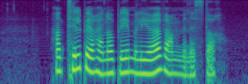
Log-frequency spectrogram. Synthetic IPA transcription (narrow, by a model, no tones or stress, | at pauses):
hɑnt̪ʰɪlbyːʁhɛnəoːbliːmɪljøːʋæːʁnmɪnɪst̪ə̰ʁ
